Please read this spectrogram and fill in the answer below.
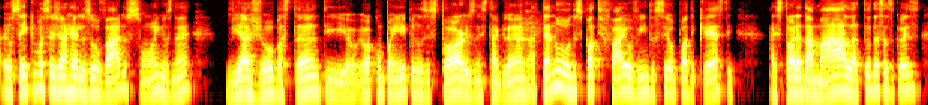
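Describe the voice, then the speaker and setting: A Brazilian man speaks at an average male pitch. He co-hosts an interview podcast and puts his questions in a relaxed, chatty conversational style. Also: normal speed. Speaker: podcast co-host. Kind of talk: casual interview chat.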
